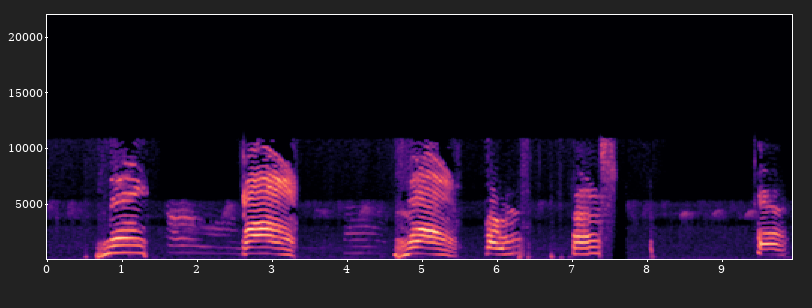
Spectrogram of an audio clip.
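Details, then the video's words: A domestic cat calls for a mate during the night, giving loud arched meows, long and short, with bright harmonics, some wavering or broken, spaced irregularly about every one to two seconds, a few faint softer mews between. "Tiếng mèo kêu Gọi Bạn Trong Đêm Meo Meo Từng Hồi"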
